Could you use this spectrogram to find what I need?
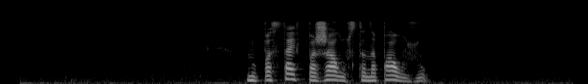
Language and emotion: Russian, angry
